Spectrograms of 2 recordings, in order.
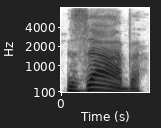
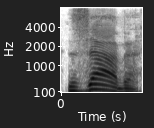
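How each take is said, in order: The two takes are said the same way.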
